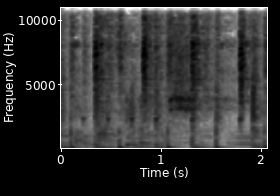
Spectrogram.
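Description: House-style electronic dance music from a DJ mix: a steady four-on-the-floor kick drum about two beats a second over a deep sustained bassline and synth chords.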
